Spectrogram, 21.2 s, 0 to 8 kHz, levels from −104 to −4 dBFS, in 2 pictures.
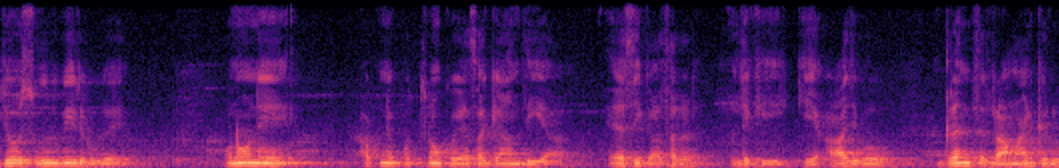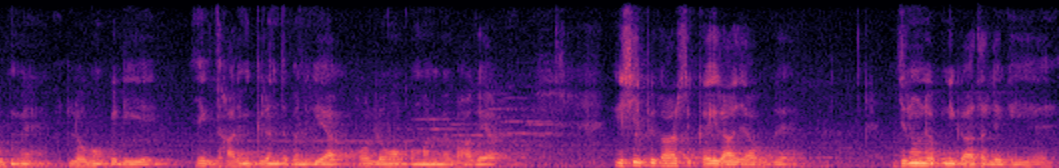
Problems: background sounds at intervals, background conversations at intervals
